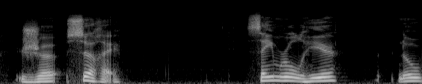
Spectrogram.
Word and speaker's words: serais: Remember, so AIS, but then you don't pronounce the final S. Je serais. Same rule here, no pronunciation of the final S. Tu serais.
